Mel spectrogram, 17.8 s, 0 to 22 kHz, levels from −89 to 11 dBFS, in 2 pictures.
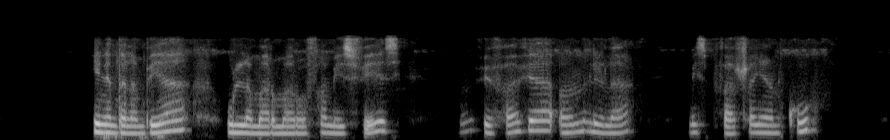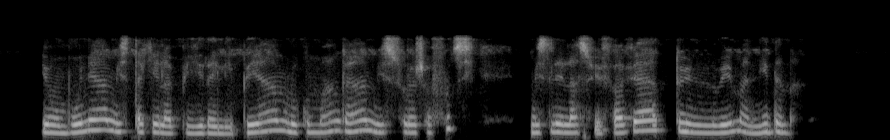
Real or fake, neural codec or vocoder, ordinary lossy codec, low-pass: real; none; Opus, 16 kbps; 7.2 kHz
